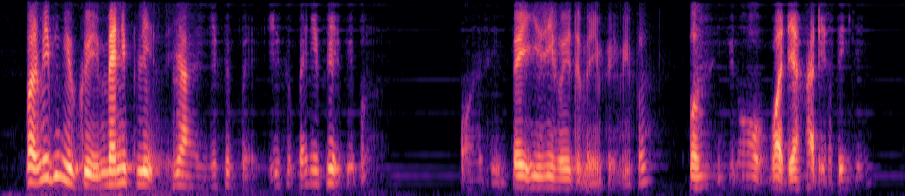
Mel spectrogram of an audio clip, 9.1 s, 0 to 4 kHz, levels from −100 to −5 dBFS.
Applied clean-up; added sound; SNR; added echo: neural mask model DeepFilterNet 3.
